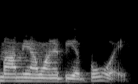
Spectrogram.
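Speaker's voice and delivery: ordinary talk, nothing marked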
